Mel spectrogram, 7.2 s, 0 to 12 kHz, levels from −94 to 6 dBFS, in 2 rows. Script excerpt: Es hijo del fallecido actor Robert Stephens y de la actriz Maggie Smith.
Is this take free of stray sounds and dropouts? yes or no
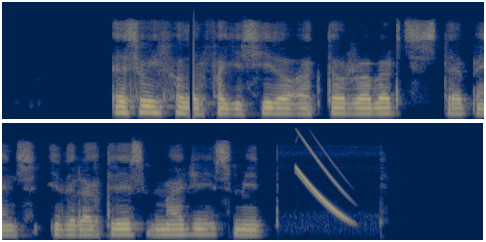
no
